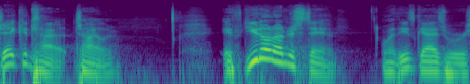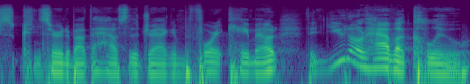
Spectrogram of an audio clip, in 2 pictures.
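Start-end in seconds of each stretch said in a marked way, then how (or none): none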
